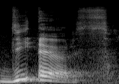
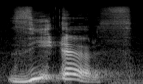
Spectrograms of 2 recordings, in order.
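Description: First: "The earth" as "dee earth", falling; D pronunciation. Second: "The earth" with long buzzed "zee"; full "thee" pronunciation. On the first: Teacher repeats the spoken form, falling "dee earth". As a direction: swap the buzz in "The" for D. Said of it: "بدل ذا وذي بيقولوها دا ودي". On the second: Teacher repeats the textbook form, buzzed "thee earth". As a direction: lengthen a buzzed ee-sound "The". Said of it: "مثال بقى على الكسر". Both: Shown as a demonstration.

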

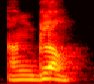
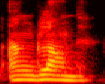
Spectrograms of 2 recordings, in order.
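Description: First: "gland" ending on the nasal vowel, no d; silent final d. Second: "glande" with the final d pronounced; sounded final d. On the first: Teacher giving children the corrected word, "gland" with silent d. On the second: Teacher correcting the word for children, "glande" with a sounded d. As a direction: say "glande" ending on an audible d. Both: Shown as a demonstration. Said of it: "Pas une, un glande, un gland".

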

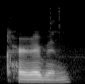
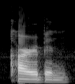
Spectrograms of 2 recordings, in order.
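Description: First: Said in the usual way. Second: Says Carbon with a rolled American R; American accent. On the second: Shown as a demonstration. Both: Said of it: "Saying it in an American accent".

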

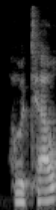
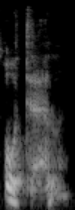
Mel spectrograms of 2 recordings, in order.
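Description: First: Said in the usual way. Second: Hotel as o-TEL, with no h; silent H. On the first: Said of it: "is silent". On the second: Shown as a demonstration. Teacher giving an Italian example, hotel with silent h. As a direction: drop the h from hotel, Italian style. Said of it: "would be pronounced hotel".

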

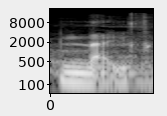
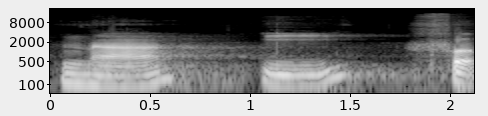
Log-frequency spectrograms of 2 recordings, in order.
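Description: First: Said in the usual way. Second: "ના ઈ ફ" broken into separate sounds; teacher sounding out "ના ઈ ફ" piece by piece with a silent K; sounded out. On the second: Shown as a demonstration. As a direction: say "ના", "ઈ", "ફ" one by one, pausing between. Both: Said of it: "આનો ઉચ્ચાર થશે".

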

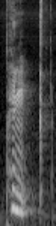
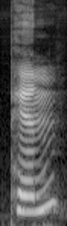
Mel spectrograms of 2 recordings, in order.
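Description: First: "Pink." with a nasal NG then K, softer. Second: "Pin." ending on a front N. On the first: Teacher contrasting pink with pin, nasal NK. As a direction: say "Pink." through the nose, ending on K. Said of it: "Now say pink". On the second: Teacher contrasting pin with pink, front N. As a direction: close "Pin." with the tongue tip. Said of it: "Say pin". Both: Shown as a demonstration.

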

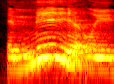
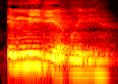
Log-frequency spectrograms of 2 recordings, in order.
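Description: First: IMMEDIATELY higher and questioning; surprised echo. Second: Said in the usual way. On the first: Acted. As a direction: echo "Immediately" back in mild disbelief. Daisy echoes the demand.

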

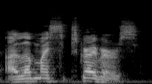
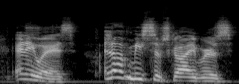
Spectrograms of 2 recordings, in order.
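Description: First: Said in the usual way. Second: Higher-pitched bad Irish accent; Jacksepticeye. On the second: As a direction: say it in a put-on Irish lilt. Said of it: "very bad Jacksepticeye Irish accent".

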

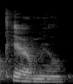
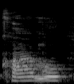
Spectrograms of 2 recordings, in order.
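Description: First: Caramel as "CARE-mel"; alternative pronunciation. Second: Caramel as "CAR-muh", two syllables; trying a pronunciation. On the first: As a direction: open caramel with "care" instead of "car". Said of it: "or caramel". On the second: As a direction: sound out caramel with an open "ar". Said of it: "Is it caramel, caramel, caramel, or caramel". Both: Shown as a demonstration.

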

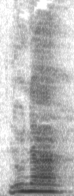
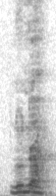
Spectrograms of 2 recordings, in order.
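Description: First: Very loud, ringing shout; loud name call. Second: Short, raised-voice call; short name call. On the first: Owner looking for pet Luna, full loud shout. Calling pet again, much louder. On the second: Owner looking for pet Luna, short call. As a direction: call the pet once, quickly. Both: Real, not acted.

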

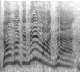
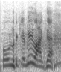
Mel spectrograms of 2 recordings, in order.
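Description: First: Higher, louder playful telling-off; mock scolding. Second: Said in the usual way. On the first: Shown as a demonstration. Pastor jokingly scolding the congregation, higher and louder. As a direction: wag a finger at the crowd.

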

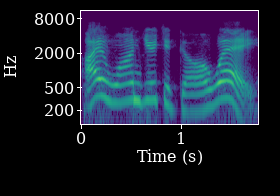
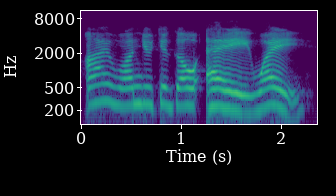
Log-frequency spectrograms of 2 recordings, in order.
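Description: First: Firm demand, schwa kept in away; emphatic go away. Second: Away with a full, stressed first vowel instead of schwa; overcareful away, first vowel fully sounded; wrong full vowel. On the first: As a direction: push the whole line, away still starting with uh. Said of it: "Nếu em muốn nhấn mạnh". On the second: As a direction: say away as ay-way, no weak uh. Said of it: "Chứ bạn vẫn không thể đọc là". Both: Shown as a demonstration.

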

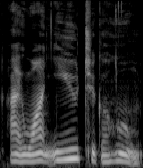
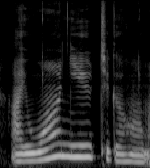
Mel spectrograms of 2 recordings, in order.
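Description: First: You stressed and falling, rest slow. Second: Very slow, even repeat-after-me line; slow model sentence. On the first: Teacher showing stress on "you" for learners. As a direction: lean hard on "you", slowly. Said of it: "you를 강조하셔서 발음하셔도 돼요". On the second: Teacher leading a repeat-after-me drill, slowly. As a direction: say it slowly for the class to copy. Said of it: "한번 따라해 볼게요". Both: Shown as a demonstration.

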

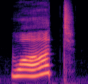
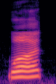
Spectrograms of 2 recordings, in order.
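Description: First: Loud, high, rising exclamation of disbelief; aghast outburst; shocked cry. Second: Short, raised, confused query; mildly startled, rising question; puzzled question. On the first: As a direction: cry out stunned, pitch shooting up. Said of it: "Gertrude and Calvin cried". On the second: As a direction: ask it caught off guard. Puzzled reply to deputy's question. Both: Acted.

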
